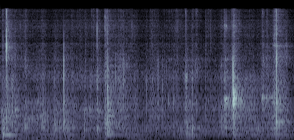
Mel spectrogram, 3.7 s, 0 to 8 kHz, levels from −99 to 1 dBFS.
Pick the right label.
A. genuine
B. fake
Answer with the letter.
B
